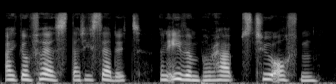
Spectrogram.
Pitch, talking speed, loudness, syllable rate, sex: 200 Hz, 195 wpm, -17 LUFS, 5.0 syllables/s, female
